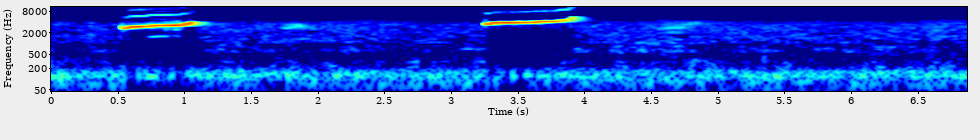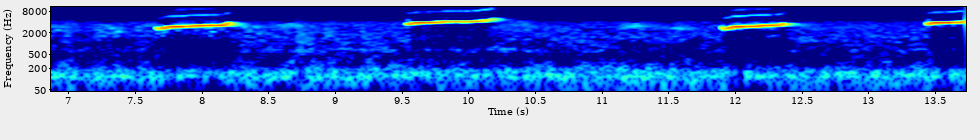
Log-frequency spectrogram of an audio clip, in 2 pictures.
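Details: Oriental magpie-robin asking for food: loud, pure, upward-sliding whistles repeated every two to two and a half seconds, six in all, in a quiet setting.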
